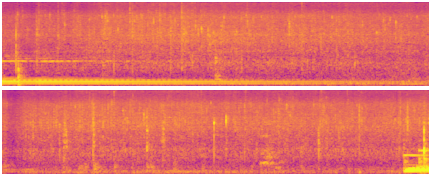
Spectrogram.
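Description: Sliced chilies and shallots sizzling in hot oil in a frying pan, with small scrapes and clicks of a spatula stirring them in the second half. Soft background music plays over the first half and stops about halfway.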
